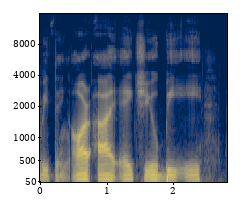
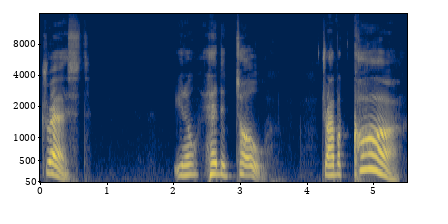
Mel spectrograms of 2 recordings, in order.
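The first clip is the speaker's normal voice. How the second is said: exasperated rant; 13 semitones higher, 4 dB louder than usual. Acted. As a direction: scold the listeners like they should know better, stretching every brush your teeth.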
